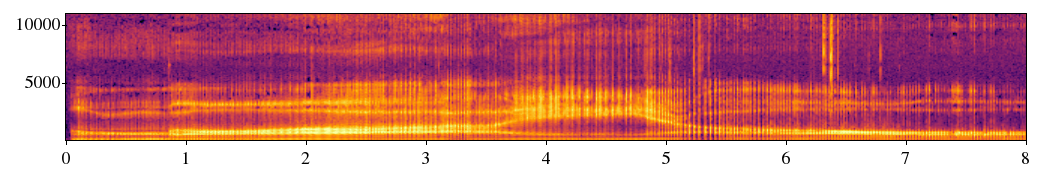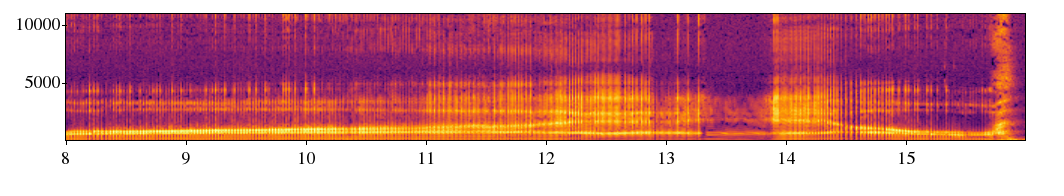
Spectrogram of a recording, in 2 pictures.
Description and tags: Growly 8b 120bpm
growly gnarly loop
